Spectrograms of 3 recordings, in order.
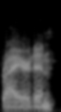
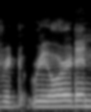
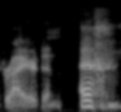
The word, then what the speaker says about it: Riordan: really good intro also I think it's pronounced Riordan I've said reordin my whole life and I'm not changing it I thought it was reordin too but I heard it said Riordan fine I'll fix it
